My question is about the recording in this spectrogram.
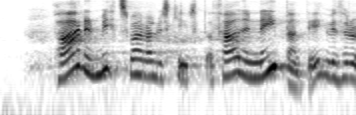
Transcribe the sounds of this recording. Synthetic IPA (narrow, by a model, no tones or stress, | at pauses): θaɾɛɾmɪht̪svaːɾalvɛscir̥t̪a̰ðθaðɛɾneːjt̪ant̪ɪvɪðθœɾʏ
